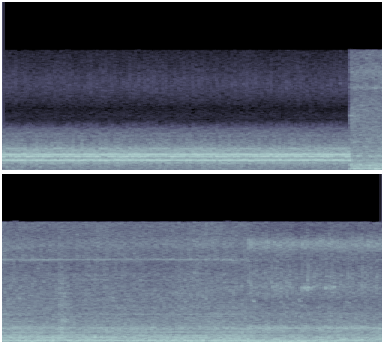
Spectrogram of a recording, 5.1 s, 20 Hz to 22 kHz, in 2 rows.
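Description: Mi-8AMTSh transport helicopter running on the ground, its turbine engines and rotor giving a steady high whine over a rushing noise. About two seconds in, the sound cuts abruptly to the denser, fuller drone heard inside the helicopter's cabin.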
